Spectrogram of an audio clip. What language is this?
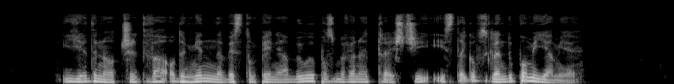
Polish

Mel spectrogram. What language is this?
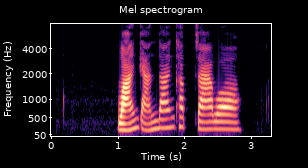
Cantonese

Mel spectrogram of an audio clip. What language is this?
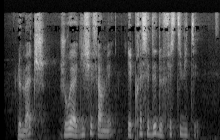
French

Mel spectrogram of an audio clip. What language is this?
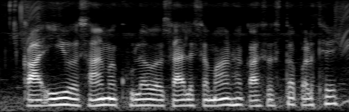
Chhattisgarhi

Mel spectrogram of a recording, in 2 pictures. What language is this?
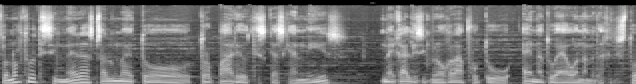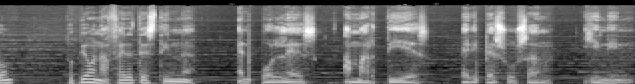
Greek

